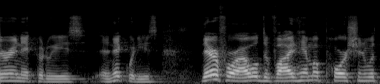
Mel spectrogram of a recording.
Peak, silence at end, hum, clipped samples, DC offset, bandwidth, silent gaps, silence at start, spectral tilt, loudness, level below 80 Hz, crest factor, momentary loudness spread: -10 dBFS; 0 s; none; under 0.1%; under 0.1%; 16 kHz; none; 0 s; -5.5 dB/octave; -26 LUFS; -64 dBFS; 16 dB; 13 LU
